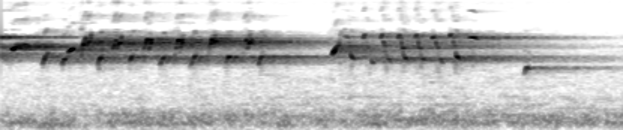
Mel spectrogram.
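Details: Wild-caught European goldfinch competing in a five-bird song contest produces continuous rapid twittering of high, bright notes, ending on a lower drawn-out note as the phrase fades.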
